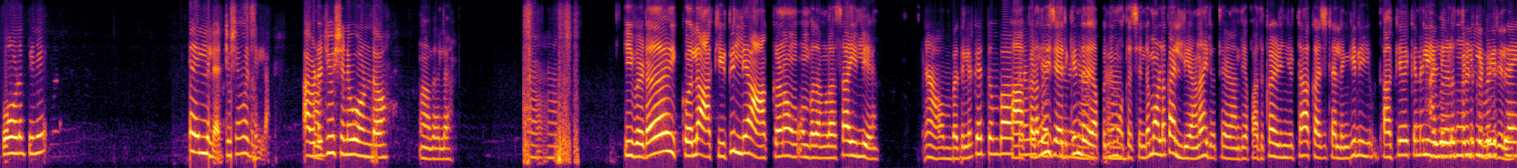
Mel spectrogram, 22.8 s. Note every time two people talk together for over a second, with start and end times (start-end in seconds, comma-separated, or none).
none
